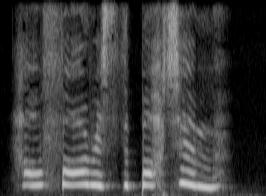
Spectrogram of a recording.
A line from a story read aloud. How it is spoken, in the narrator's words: she cried as she fell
